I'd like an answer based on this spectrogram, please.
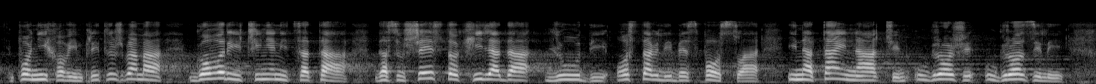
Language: Serbian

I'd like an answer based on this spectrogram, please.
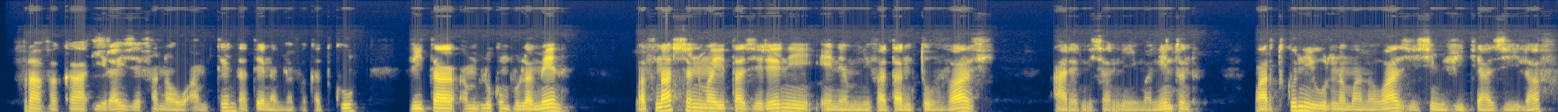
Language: Malagasy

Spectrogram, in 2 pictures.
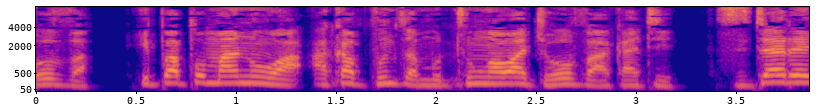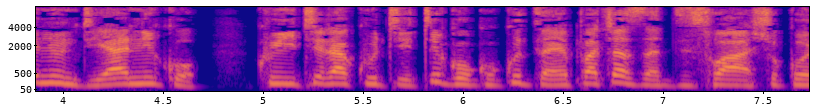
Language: Shona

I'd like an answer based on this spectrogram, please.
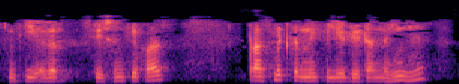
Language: Hindi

